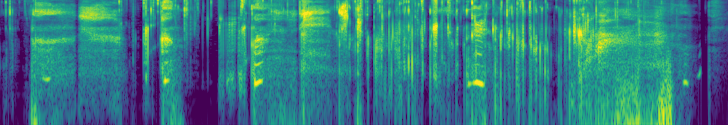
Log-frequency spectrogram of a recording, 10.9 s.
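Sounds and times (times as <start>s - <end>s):
ASMR ear licking in the right ear: 1.7s - 10.3s.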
